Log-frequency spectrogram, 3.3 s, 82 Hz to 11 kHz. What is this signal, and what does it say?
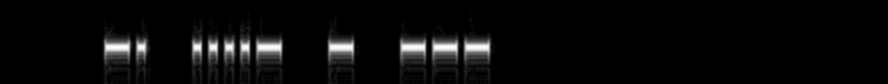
Morse code, heard as a keyed tone, about 40 wpm, spaced as for 29 wpm, 700 Hz. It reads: N4TO
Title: USA Call Signs - 4 Characters - 2x Character Spacing - 40wpm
